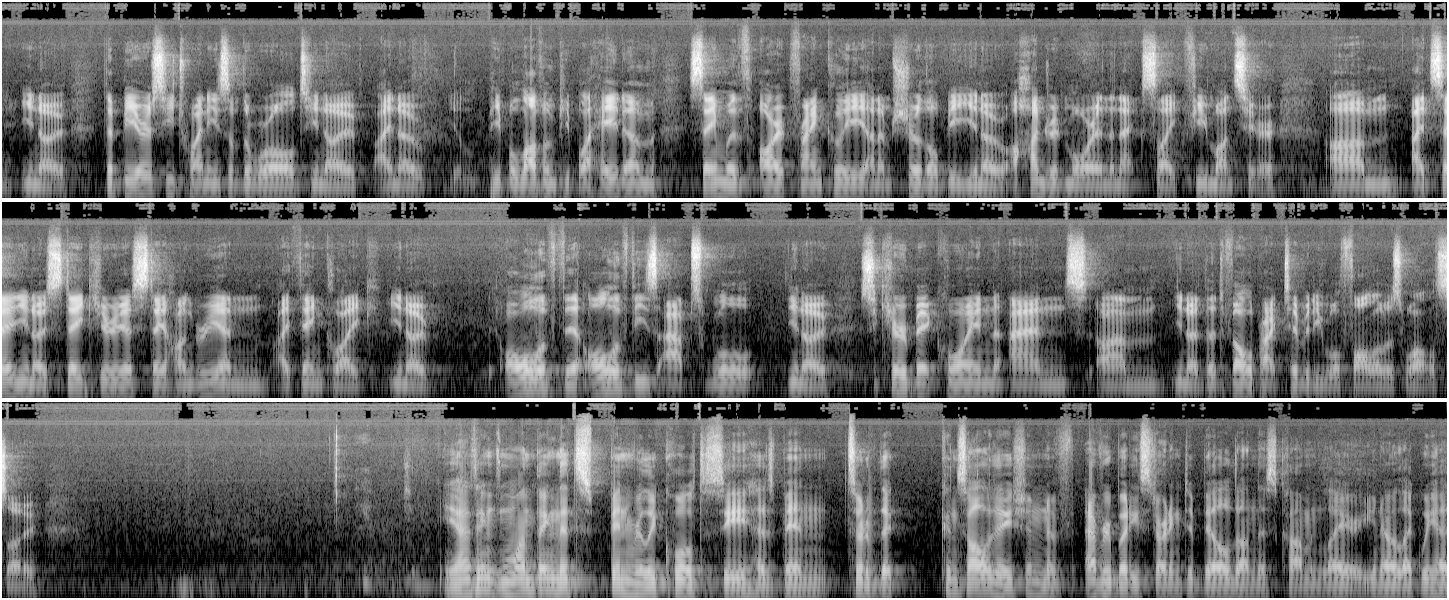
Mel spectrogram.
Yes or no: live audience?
yes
